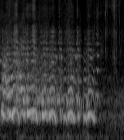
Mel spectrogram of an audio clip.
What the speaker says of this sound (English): the turkeys had something to say.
